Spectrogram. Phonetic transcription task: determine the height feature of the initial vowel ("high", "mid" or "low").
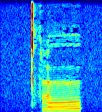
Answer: high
